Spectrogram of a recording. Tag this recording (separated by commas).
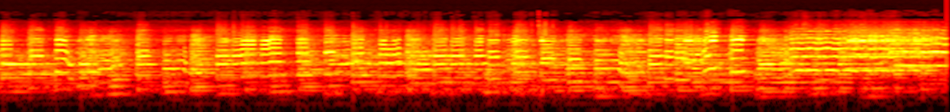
Trombone, Music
